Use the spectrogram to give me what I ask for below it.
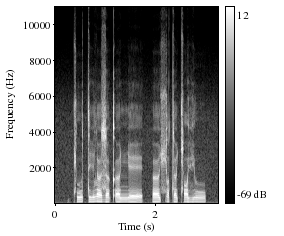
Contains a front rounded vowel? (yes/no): yes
